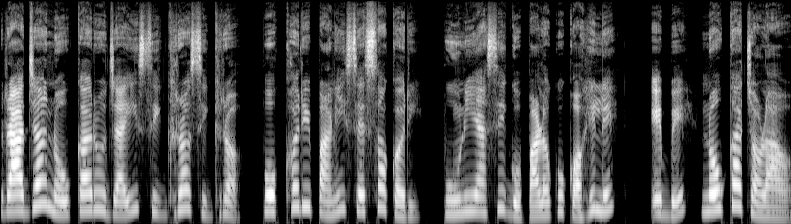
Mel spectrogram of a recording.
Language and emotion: Odia, neutral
